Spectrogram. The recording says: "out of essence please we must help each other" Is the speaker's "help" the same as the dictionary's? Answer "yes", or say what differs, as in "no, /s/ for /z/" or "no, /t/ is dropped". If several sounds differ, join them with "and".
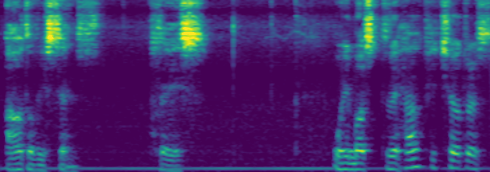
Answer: yes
